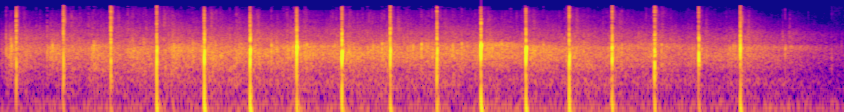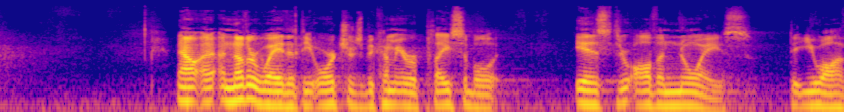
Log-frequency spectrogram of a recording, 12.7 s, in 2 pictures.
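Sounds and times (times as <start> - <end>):
audience clapping: 0.0 - 6.3
speech: 7.7 - 12.6.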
